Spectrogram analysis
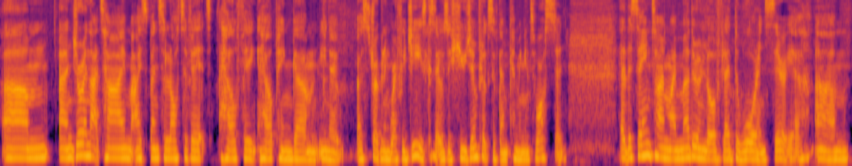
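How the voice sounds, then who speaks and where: A woman from England, a podcast guest telling her story in a lively, lilting way. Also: low voice. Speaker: food company co-founder, guest. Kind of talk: casual interview.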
